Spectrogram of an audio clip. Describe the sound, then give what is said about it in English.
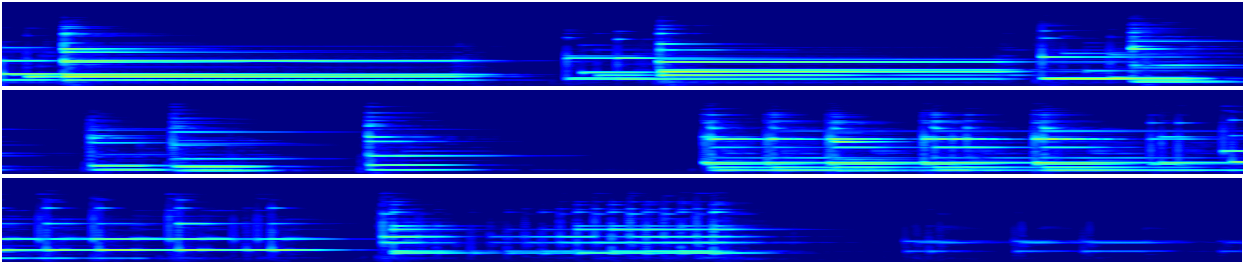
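A vibraphone played with the sustain pedal: struck chords ring out long and are then damped between phrases, building to a quick tremolo flurry and ending with a couple of soft, lingering notes. “So I can play the vibraphone a couple different ways, and this makes it a very lyrical and expressive instrument because you're using your feet like on a piano to control the sustain of the note.”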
